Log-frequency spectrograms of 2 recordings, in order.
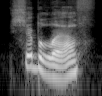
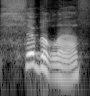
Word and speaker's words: shibboleth: they said all right say shibulus if he said shibboleth because if he said sybil sorry because he could not pronounce the word correctly they seized him and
